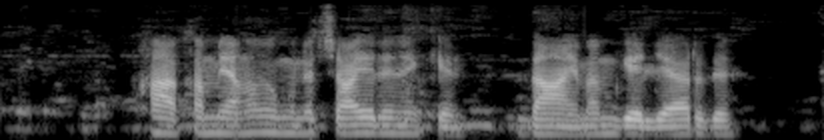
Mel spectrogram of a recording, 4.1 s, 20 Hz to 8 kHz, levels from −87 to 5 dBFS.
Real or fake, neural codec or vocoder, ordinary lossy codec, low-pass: real; none; MP3, 64 kbps; 7.2 kHz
